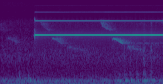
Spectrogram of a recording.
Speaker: i don't know if you can hear that but it's definitely beeping and the water is definitely low if i tilt this to the to where the float raises and the beep went off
